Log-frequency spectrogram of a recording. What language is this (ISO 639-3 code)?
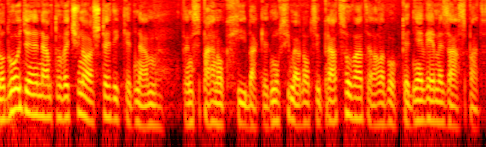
slk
